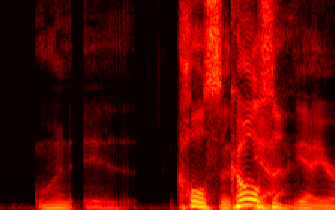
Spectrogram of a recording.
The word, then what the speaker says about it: Coulson: a little CG-ish on what's his name, Agent Paulson? What's his name? What is Coulson? Coulson.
